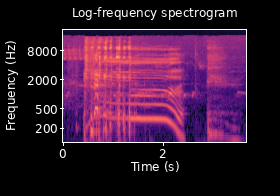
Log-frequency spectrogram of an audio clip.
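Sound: cow mooing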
